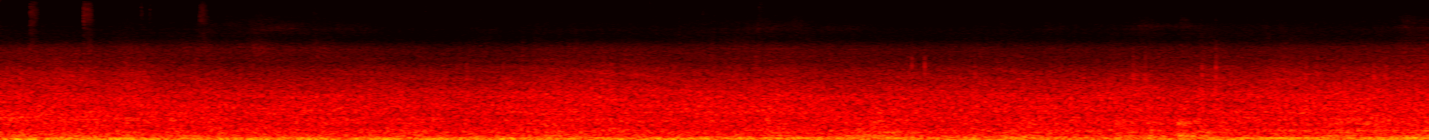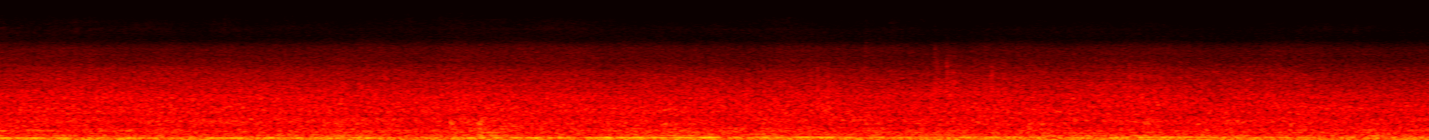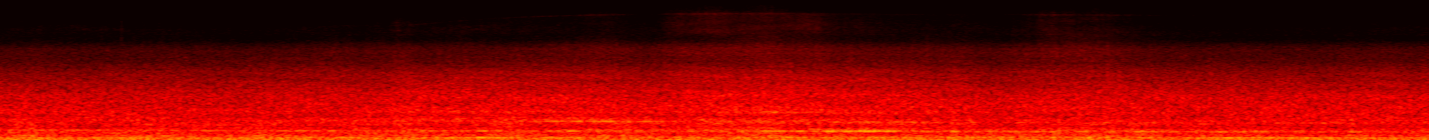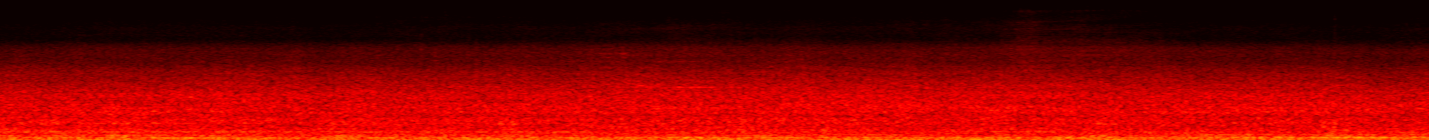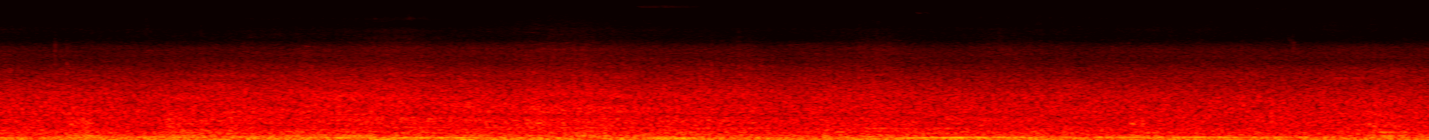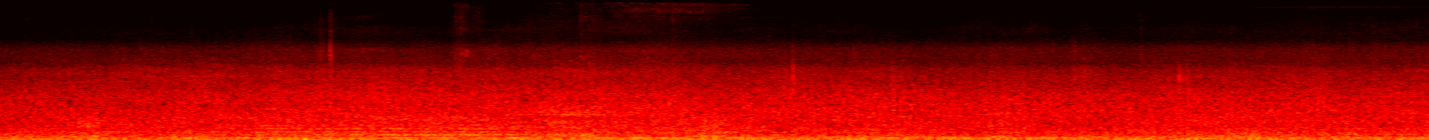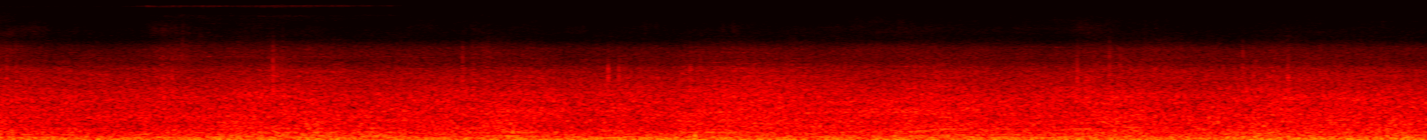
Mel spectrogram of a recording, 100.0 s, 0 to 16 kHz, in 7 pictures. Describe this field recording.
Holiday, Standing beneath the MRT tracks, Sunny mild weather, Traffic Sound, Aircraft flying through, MRT train sounds, Sound from highway, Binaural recordings, ( Proposal to turn up the volume ), Zoom H4n+ Soundman OKM II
